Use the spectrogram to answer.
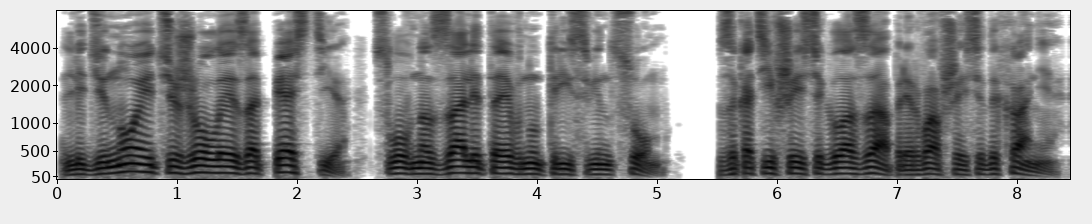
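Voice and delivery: ordinary delivery

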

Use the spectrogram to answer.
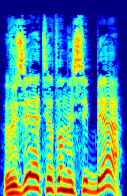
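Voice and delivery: high, incredulous echo; indignant flare-up. A narrator's reading. Майки flares up at the Russian's apology, indignant. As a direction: throw the words back in outrage. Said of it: "вскинулся Майки".

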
